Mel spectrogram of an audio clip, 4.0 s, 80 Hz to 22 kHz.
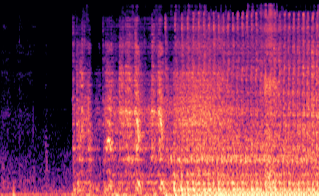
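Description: A Yamaha YBR 125 motorcycle cranks and fires up, a brief starter whir giving way to a loud, steady single-cylinder idle close by.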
